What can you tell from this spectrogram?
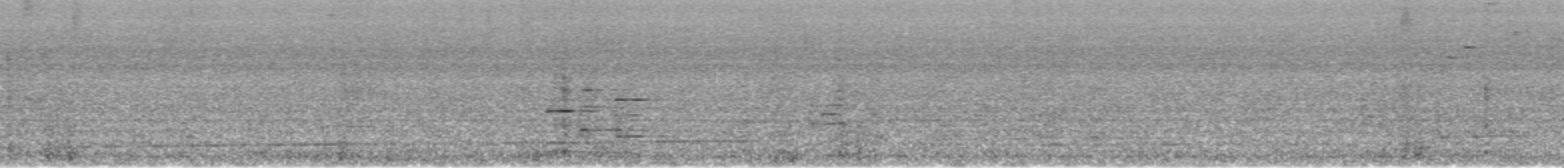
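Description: Running noise heard inside a Sydney Trains Tangara electric train as it accelerates. There is a steady rumble of wheels on the track, and a traction-motor whine rises in pitch over the first half. A few short, higher squeaks and tones come in around the middle.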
